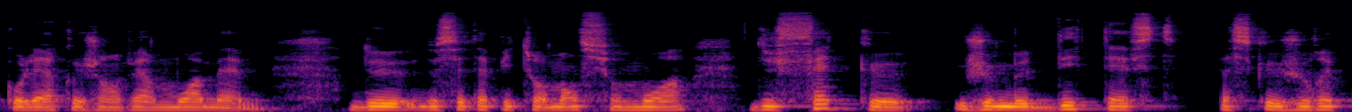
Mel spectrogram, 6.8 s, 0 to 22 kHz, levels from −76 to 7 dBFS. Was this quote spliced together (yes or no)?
no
